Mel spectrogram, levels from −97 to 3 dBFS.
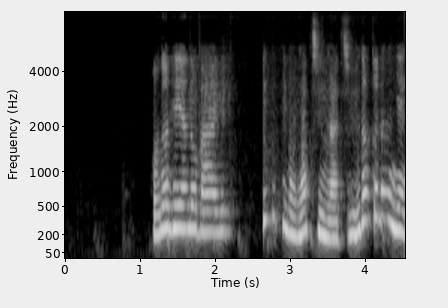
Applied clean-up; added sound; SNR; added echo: neural mask model DeepFilterNet 3.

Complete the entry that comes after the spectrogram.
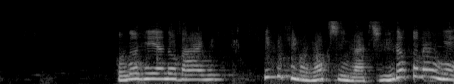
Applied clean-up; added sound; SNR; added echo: neural separator model SepFormer DNS4.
